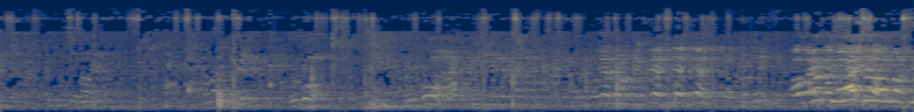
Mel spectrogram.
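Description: A ball is kicked with dull thuds in a large echoing hall.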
